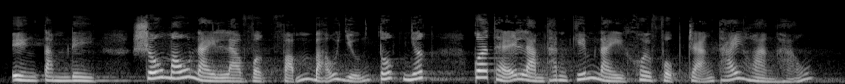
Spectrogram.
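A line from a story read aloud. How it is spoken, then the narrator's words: Soft laugh. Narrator (Vietnamese): Phạn Dạ La cười khẽ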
